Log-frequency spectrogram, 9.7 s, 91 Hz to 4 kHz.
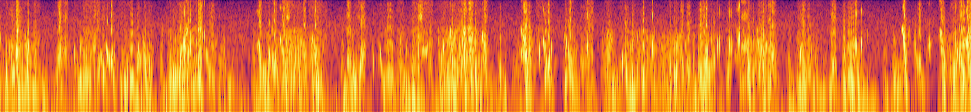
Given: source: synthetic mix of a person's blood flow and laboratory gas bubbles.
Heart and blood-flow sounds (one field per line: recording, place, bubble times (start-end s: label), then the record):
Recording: Doppler ultrasound of blood flow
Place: precordium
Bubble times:
0.00-0.42 s: bubbles
0.54-0.67 s: bubbles
0.70-1.54 s: bubbles
1.66-2.17 s: bubbles
2.55-3.27 s: bubbles
3.44-4.95 s: bubbles
4.97-5.10 s: bubbles
5.18-5.57 s: bubbles
5.62-5.97 s: bubbles
6.03-6.93 s: bubbles
6.96-7.80 s: bubbles
7.97-8.72 s: bubbles
8.98-9.33 s: bubbles
9.38-9.72 s: bubbles
From the record:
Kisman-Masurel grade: 444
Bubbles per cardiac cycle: continuous sound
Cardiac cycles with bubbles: 100%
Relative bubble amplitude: maximal (0.775 to 0.999)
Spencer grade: 4 (maximum detectable bubble signal sounding continuously throughout systole and diastole of every cardiac period, and overriding the amplitude of the normal cardiac signals)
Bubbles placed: anywhere in the cardiac cycle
